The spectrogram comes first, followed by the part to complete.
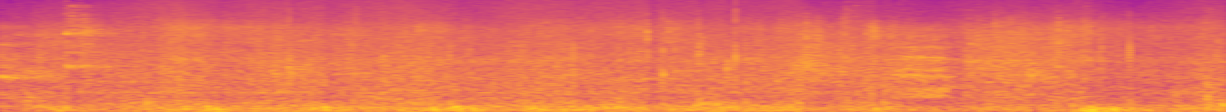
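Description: Loud, irregular rumbling and rustling noise on the microphone.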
